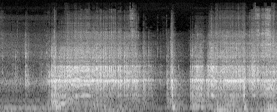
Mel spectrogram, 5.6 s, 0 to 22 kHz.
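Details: Allis-Chalmers WD tractor (WD45 engine, or the reverse): starter grinds engine over in uneven bursts, no firing even on starting fluid or brake clean; owner suspects no fuel getting through carburetor, rebuild likely.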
